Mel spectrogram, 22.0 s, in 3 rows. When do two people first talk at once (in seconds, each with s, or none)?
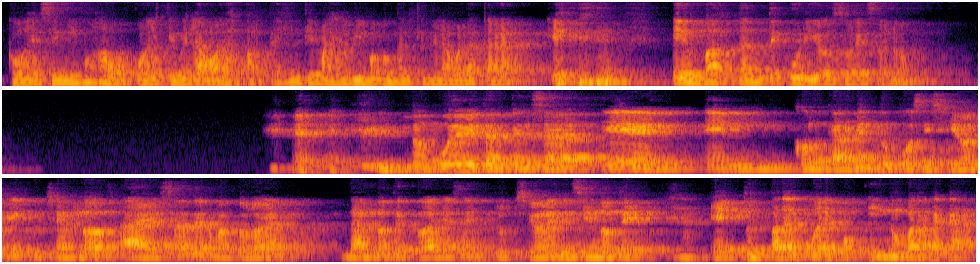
none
